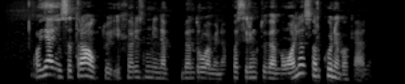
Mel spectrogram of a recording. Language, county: Lithuanian, Telšiai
